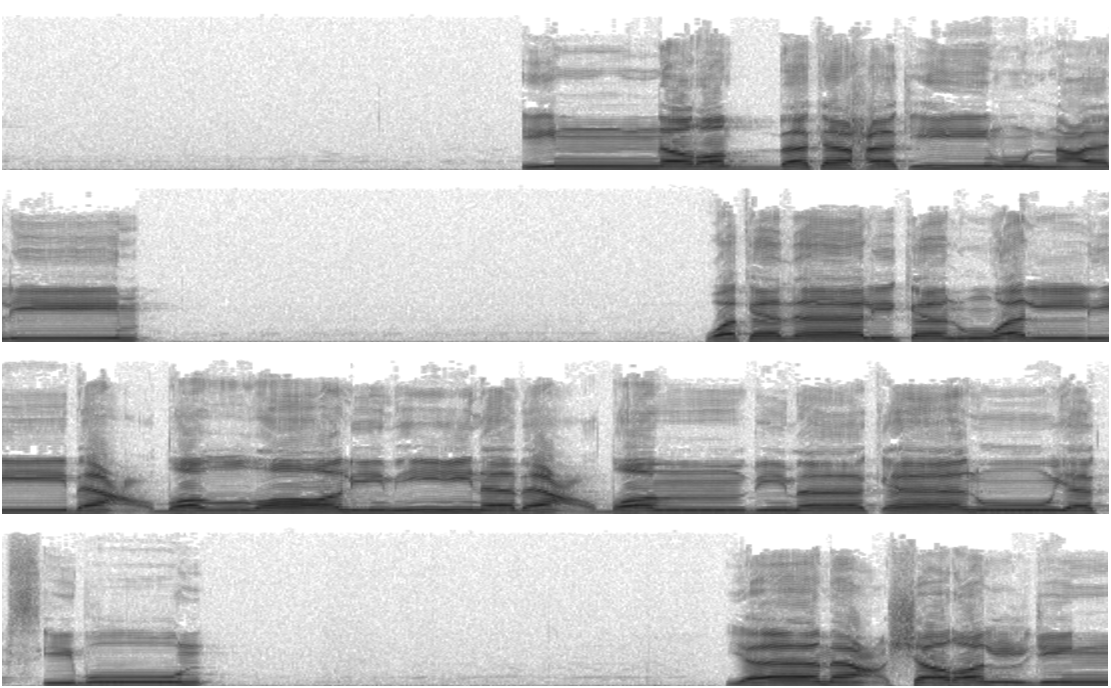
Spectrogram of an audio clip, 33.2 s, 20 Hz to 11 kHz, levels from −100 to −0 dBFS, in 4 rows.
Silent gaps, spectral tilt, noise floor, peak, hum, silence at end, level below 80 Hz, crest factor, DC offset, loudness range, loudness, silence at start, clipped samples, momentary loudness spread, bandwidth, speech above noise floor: none; -5.5 dB/octave; -64 dBFS; -6 dBFS; none; 0 s; -60 dBFS; 18 dB; under 0.1%; 9 LU; -22 LUFS; 3.9 s; under 0.1%; 8 LU; 9.2 kHz; 42 dB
